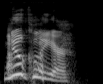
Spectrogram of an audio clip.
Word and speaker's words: nuclear: Nuclear. Always. – Nuclear. – No! Nuclear. Nuclear. Read it.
